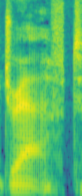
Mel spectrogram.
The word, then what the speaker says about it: draught: I think it just is pronounced draft. Isn't Why are it? they yelling? DRAUGHT draft.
